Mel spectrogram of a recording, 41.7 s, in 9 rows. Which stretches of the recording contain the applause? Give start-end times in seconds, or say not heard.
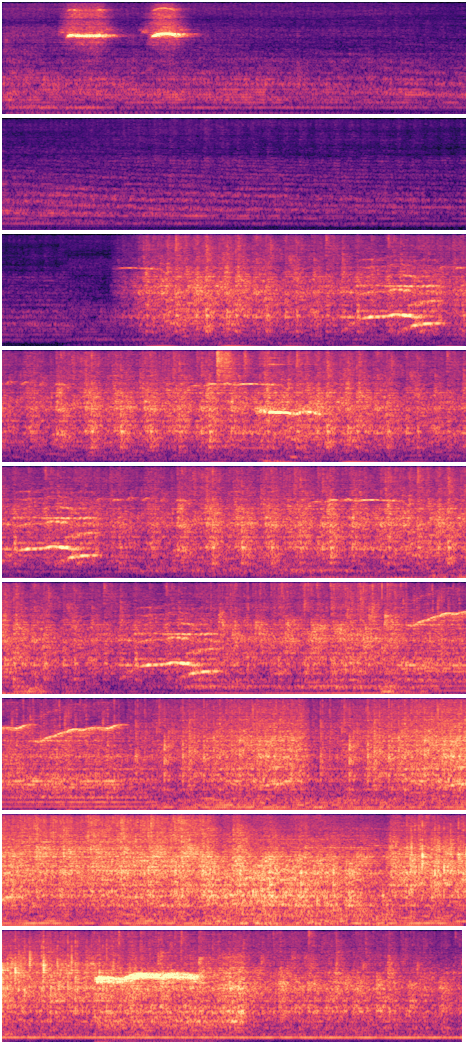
10.4-41.6.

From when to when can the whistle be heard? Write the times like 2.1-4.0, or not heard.
0.6-1.9, 16.1-17.1, 38.0-39.5.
